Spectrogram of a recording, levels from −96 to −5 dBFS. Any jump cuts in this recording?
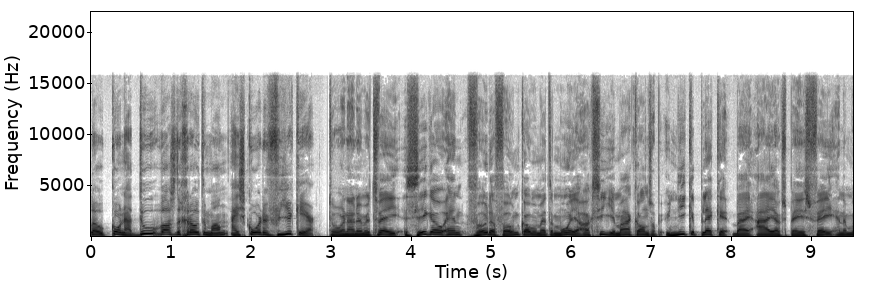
yes; 2 cuts; at 2.9 s, 6.8 s

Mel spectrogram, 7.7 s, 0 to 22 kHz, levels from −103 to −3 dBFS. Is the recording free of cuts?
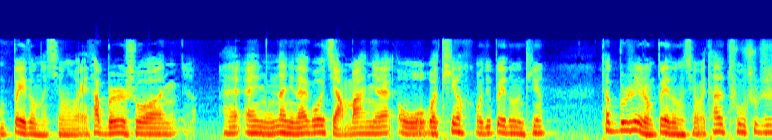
yes; 0 cuts

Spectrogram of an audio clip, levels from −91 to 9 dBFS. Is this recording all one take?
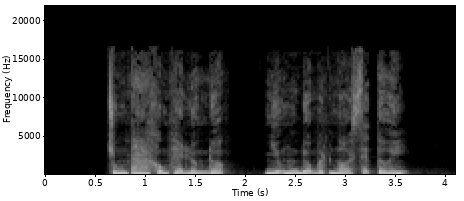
yes; 0 cuts

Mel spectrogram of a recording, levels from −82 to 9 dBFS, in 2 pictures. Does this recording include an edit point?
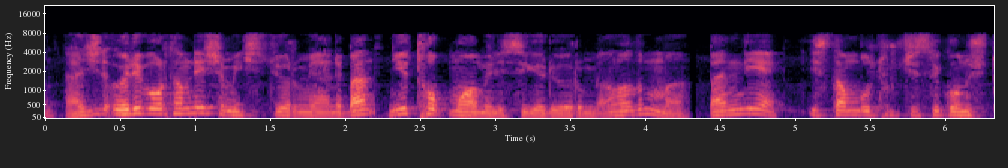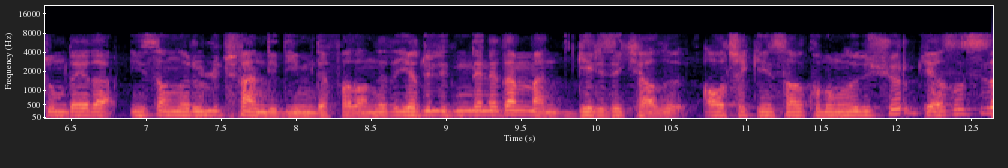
yes; 2 cuts; at 8.8 s, 10.7 s

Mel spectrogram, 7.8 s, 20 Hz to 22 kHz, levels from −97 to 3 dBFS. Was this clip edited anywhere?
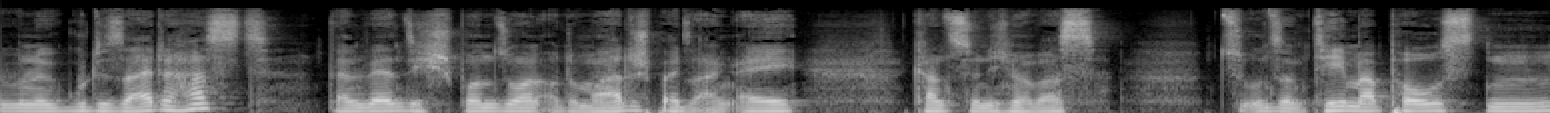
yes; 1 cut; at 3.4 s

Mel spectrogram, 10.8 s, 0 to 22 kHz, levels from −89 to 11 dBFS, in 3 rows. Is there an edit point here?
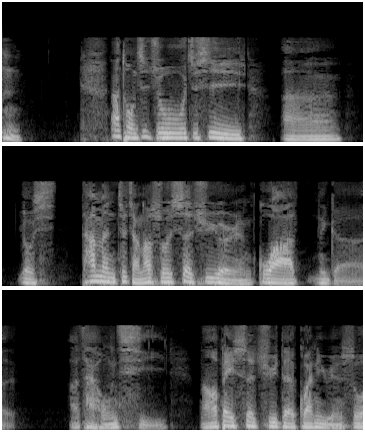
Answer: no; 0 cuts

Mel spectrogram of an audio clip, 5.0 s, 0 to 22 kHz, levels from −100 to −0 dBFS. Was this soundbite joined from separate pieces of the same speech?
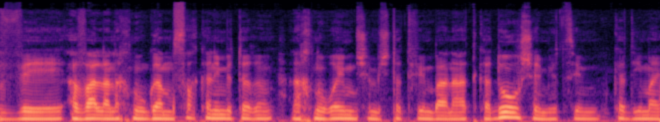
yes; 3 cuts; at 1.3 s, 2.1 s, 2.7 s

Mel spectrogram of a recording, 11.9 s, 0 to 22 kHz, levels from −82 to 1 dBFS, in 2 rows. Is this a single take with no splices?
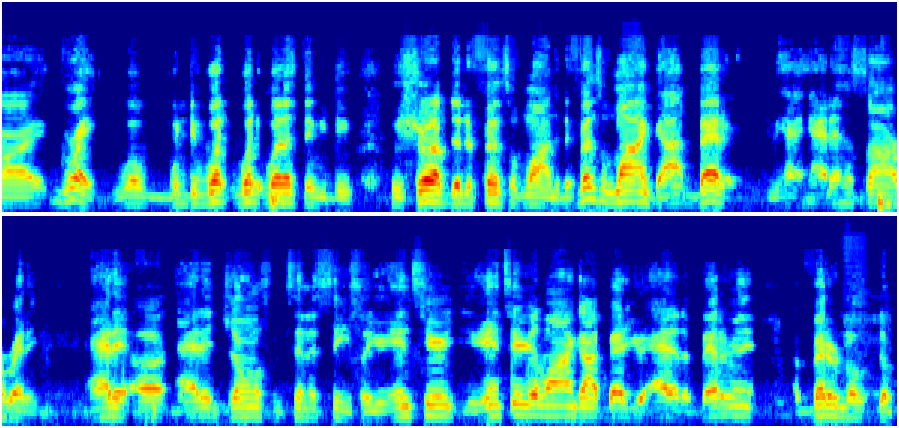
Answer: yes; 0 cuts

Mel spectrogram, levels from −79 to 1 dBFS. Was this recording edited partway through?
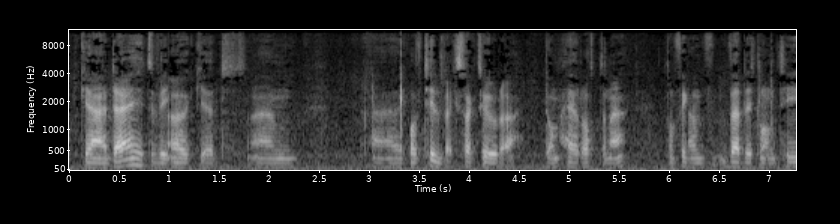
yes; 4 cuts; at 1.0 s, 3.4 s, 4.7 s, 6.2 s

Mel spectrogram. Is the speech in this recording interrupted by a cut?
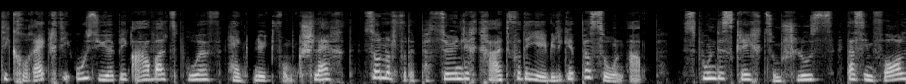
yes; 2 cuts; at 1.3 s, 7.6 s

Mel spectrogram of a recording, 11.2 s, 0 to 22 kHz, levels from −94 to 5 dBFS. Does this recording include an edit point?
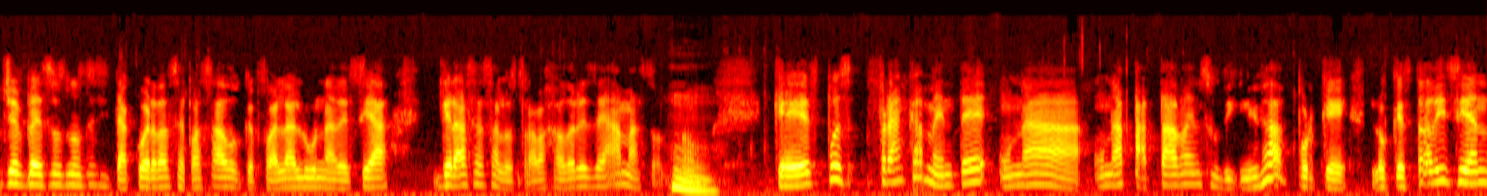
yes; 2 cuts; at 1.4 s, 10.2 s

